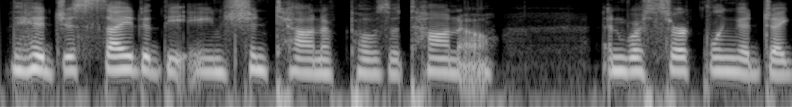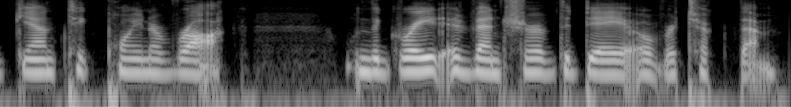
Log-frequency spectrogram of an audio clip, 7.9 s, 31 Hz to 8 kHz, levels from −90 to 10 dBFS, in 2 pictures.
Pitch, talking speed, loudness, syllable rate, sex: 190 Hz, 195 wpm, -20 LUFS, 6.1 syllables/s, female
